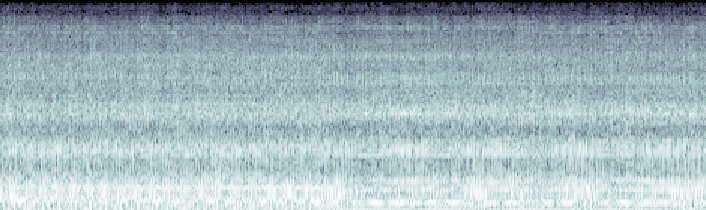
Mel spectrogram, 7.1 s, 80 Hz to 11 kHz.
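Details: BC 2500 LE two-stroke trimmer, after the idle was turned down: a steady, settled buzzing idle with no surging, and the head no longer spins. Idle is now correct.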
